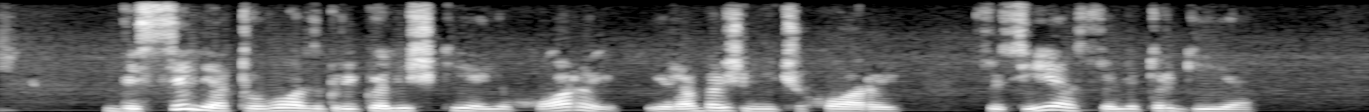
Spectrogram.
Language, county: Lithuanian, Utena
